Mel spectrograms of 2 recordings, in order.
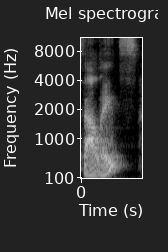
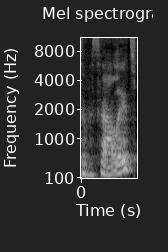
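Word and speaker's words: phthalates: So, I want to start with phalates. The the pH is silent. I always think of Daffy Duck when I see this word for phalates, but the pH is silent.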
